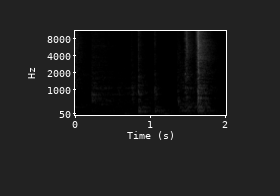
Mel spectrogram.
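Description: Thin spring-steel build plate being slid onto a 3D printer's magnetic bed: faint scraping with a few light knocks as it settles into place, the loudest about one and a half seconds in.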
